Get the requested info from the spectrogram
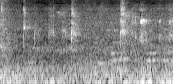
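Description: Faint handling noise close to the microphone: a few small clicks and short high squeaks over a low steady room hum.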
